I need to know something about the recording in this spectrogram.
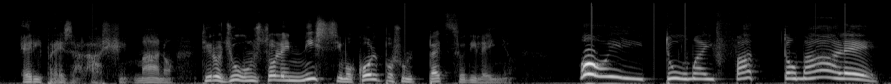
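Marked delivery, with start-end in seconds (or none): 5.8-8.7 shrill, very drawn-out, very loud plaintive wail. A tiny voice from the wood cries out as the axe strikes, plaintive cry. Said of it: "Gridò rammaricandosi la solita vocina".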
